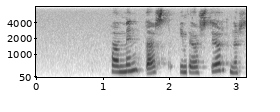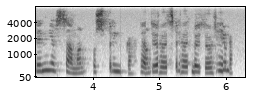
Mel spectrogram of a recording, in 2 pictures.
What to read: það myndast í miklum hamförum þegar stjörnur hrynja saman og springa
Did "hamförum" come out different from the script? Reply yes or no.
yes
